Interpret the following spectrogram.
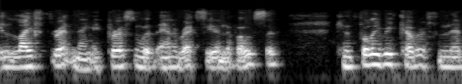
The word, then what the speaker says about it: nervosa: called anorexia and nervosa i don't know how to pronounce that last word it is nervosa i'm going to read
